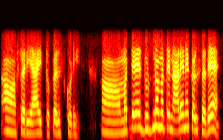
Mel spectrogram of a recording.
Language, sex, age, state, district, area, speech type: Kannada, female, 30-45, Karnataka, Mandya, urban, conversation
